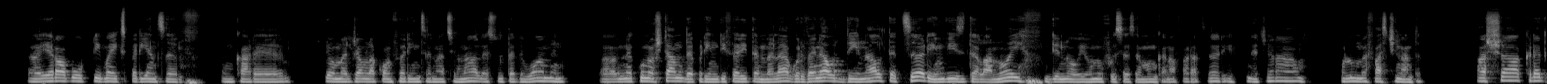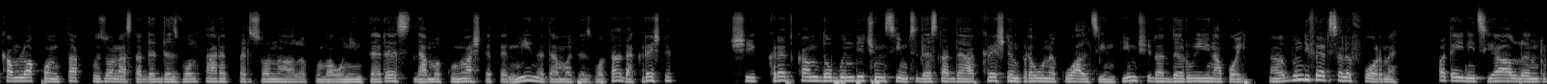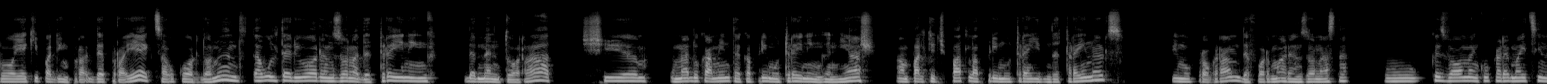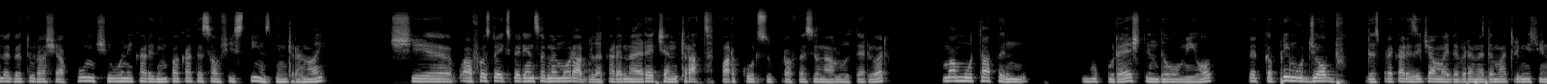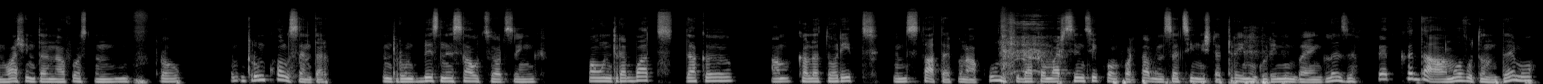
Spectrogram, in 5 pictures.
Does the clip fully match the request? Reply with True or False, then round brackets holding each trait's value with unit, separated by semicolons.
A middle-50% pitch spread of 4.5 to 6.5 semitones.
False (3.7 semitones)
